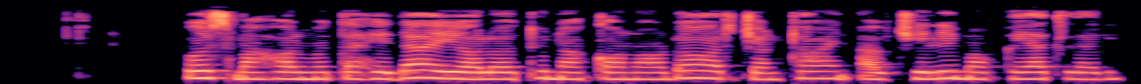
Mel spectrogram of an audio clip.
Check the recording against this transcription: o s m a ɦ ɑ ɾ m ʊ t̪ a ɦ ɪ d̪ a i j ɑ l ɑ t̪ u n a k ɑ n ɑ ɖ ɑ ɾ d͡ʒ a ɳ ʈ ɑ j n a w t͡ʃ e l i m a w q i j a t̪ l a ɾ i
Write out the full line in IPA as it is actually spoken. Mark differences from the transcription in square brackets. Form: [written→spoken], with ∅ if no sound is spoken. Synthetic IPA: o s m a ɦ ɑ [ɾ→l] m ʊ t̪ a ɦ ɪ d̪ a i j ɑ l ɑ t̪ u n a k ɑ n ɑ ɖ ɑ ɾ d͡ʒ a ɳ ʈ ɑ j n a w t͡ʃ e l i m a w q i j a t̪ l a ɾ i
